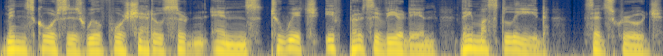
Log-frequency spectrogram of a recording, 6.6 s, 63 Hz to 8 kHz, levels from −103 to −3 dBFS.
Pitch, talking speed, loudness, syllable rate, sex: 95 Hz, 145 wpm, -17 LUFS, 4.2 syllables/s, male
